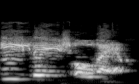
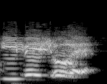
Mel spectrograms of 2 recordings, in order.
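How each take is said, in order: First: Slow "I bin schon recht", lightly Swabian and complacent; mock the sinner's smug Swabian shrug; Swabian smugness. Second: "i bin schon recht" in light Swabian, falling and smug; Swabian saying. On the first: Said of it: "hin und sagt". (langsam, leicht schwäbisch: "I bin schon recht") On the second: Shown as a demonstration. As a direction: quote the Swabian phrase with a content shrug. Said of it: "Das ist doch schwäbische Weltanschauung". ("i bin schon recht" leicht schwäbisch, selbstzufrieden fallend)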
